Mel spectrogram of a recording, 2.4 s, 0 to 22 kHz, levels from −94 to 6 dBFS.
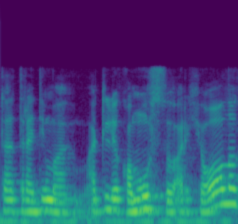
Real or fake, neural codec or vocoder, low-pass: real; none; 7.2 kHz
